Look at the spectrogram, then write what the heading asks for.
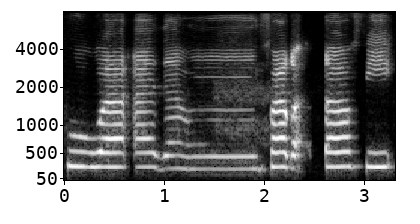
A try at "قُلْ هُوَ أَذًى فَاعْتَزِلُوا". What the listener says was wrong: Tengok huruf Ain. Qul huwa adhan fa'tazilun.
